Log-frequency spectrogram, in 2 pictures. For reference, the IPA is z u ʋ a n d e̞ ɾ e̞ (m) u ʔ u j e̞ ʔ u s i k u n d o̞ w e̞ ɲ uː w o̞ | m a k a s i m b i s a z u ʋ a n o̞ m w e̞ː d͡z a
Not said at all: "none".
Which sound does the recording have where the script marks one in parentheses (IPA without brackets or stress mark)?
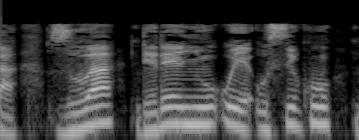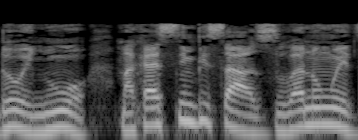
ɲ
